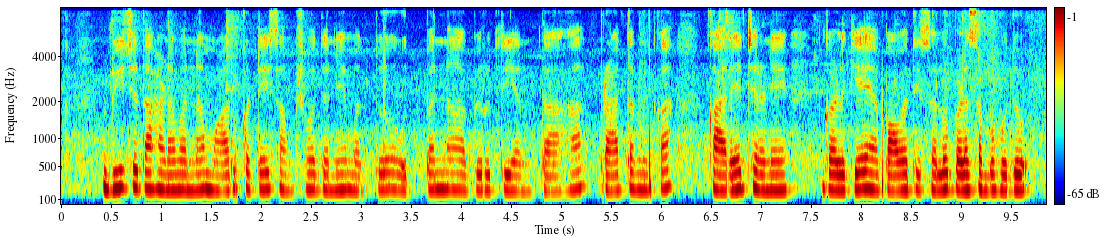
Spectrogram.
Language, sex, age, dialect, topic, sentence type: Kannada, female, 18-24, Mysore Kannada, banking, statement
